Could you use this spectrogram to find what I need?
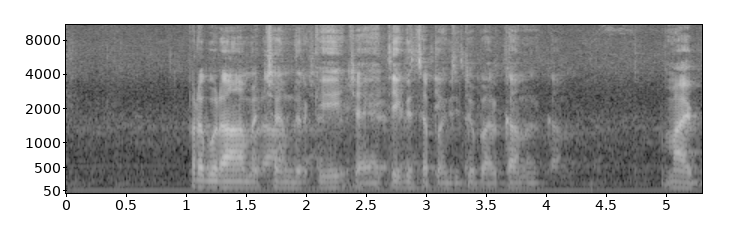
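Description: A man speaks loudly into a microphone.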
